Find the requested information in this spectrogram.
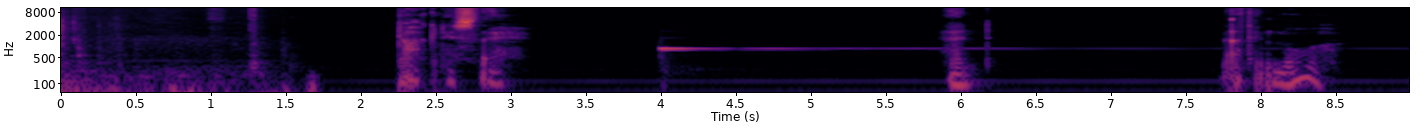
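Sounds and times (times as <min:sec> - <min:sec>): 
door swinging open: 0:00.0 - 0:01.7
speech: 0:02.3 - 0:03.1, 0:05.9 - 0:06.2, 0:07.8 - 0:08.6.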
